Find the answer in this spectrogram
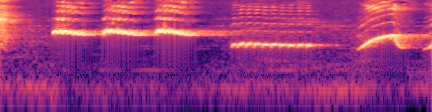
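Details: Black-throated laughingthrush (poksay hitam) song as a training lure for newly singing young birds: three bright, level whistles, a lower quavering held note, then a loud rising swoop.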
